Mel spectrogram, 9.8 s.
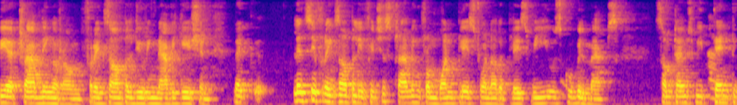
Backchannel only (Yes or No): Yes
